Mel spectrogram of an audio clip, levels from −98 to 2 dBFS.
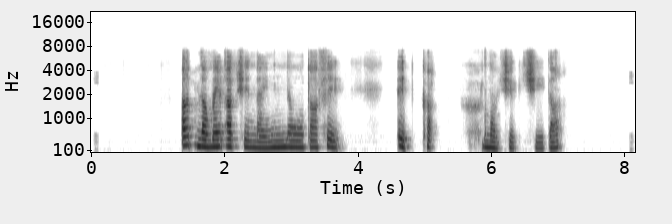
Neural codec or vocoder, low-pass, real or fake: codec, 24 kHz, 0.9 kbps, WavTokenizer, medium music audio release; 7.2 kHz; fake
